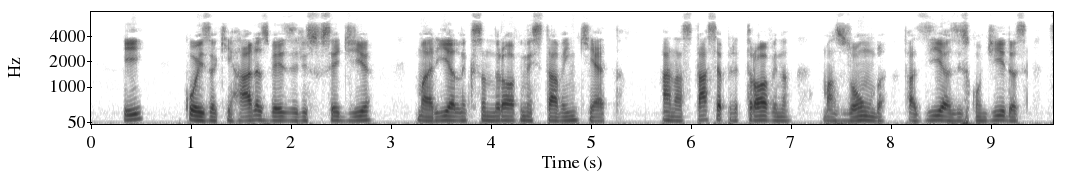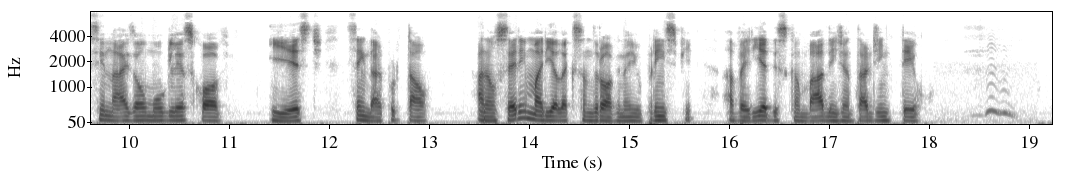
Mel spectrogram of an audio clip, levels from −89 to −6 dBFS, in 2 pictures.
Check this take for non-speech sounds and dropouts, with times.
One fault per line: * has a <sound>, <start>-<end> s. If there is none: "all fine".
* has a laugh, 18.3-18.9 s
